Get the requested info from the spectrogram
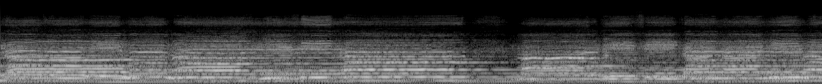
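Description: A church schola (small parish choir) singing slowly, holding long notes phrase by phrase, with a short breath between phrases about five seconds in.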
